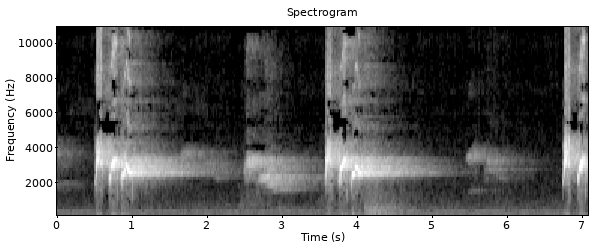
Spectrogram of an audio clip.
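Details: Female red-whiskered bulbul kept as a lure bird, singing to excite males: bright whistled phrases opening with a sharp chirpy flourish, then a long sliding whistle. The phrases come about every three seconds.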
